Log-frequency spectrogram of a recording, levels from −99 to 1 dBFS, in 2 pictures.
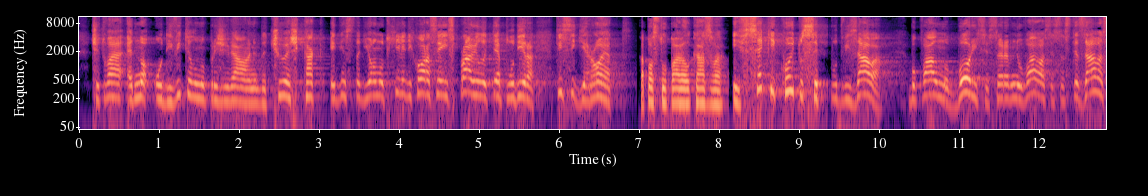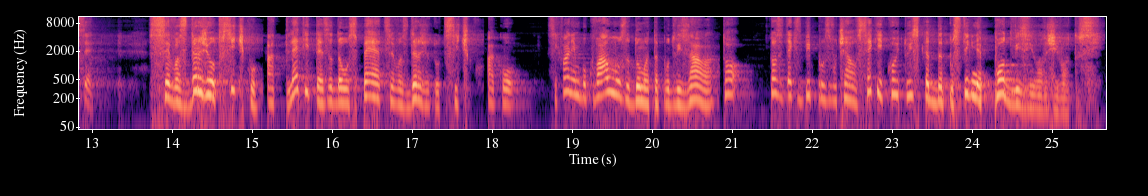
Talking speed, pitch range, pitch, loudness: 165 wpm, 175-240 Hz, 210 Hz, -19 LUFS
